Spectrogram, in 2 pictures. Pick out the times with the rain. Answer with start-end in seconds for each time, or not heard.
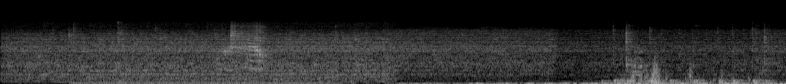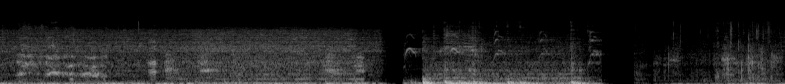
0.0-11.7.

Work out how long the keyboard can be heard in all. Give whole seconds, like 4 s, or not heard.
6 s.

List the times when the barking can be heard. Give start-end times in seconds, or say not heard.
6.2-15.6.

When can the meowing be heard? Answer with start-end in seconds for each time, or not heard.
2.1-2.7, 12.2-12.8.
